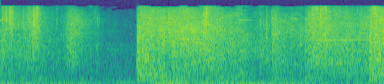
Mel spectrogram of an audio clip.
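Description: Rapid bursts of gunfire crackling close by, a sudden loud barrage after a brief gap, dense and sustained, in the video game Mafia II.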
